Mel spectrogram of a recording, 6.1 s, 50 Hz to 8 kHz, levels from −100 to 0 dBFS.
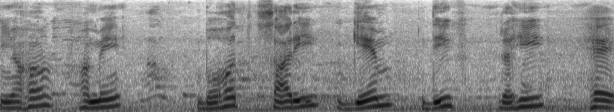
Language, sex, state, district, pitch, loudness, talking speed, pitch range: Hindi, male, Madhya Pradesh, Dhar, 170 Hz, -15 LUFS, 80 wpm, 155-205 Hz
